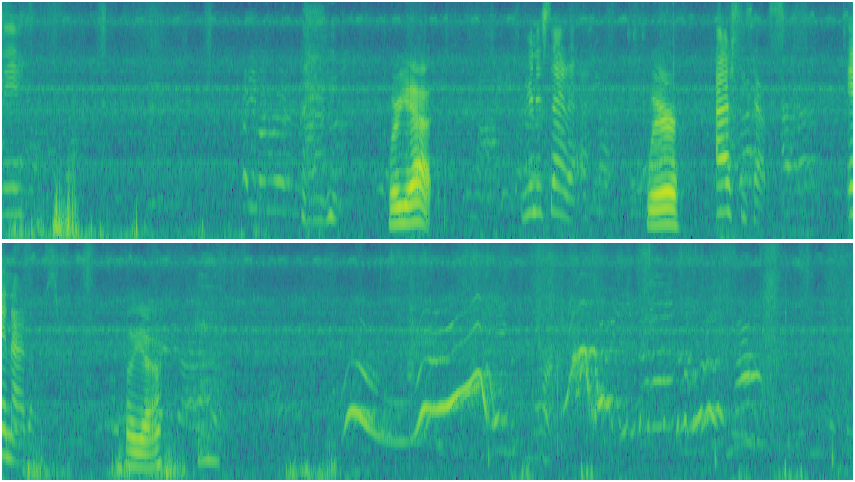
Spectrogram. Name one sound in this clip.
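A young girl talks and laughs close by.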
